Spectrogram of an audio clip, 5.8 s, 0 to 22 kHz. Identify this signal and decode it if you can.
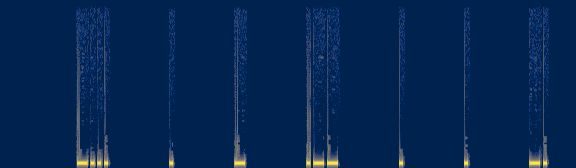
Morse code, heard as a keyed tone, about 36 wpm, spaced as for 12 wpm, 700 Hz. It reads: BETWEEN
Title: 6x Character Spacing - Top 300 Words - 35wpm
